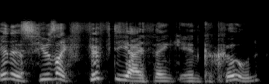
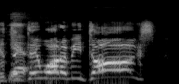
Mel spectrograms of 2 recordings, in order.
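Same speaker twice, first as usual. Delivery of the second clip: put-on enraged man yelling, higher and louder; 6 semitones higher, 4 dB louder than usual. Retelling a film scene of someone wrecking the place: imitating Wilford Brimley raging. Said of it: "losing his shit".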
